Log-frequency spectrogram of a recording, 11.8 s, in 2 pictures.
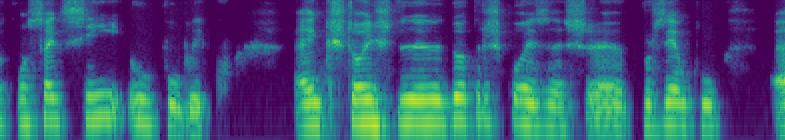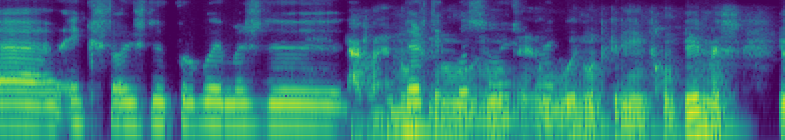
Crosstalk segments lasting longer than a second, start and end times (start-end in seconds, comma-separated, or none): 8.5-9.8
